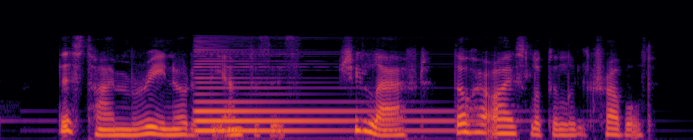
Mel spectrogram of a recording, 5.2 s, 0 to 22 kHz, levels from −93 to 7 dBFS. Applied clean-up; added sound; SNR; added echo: neural mask model RNNoise.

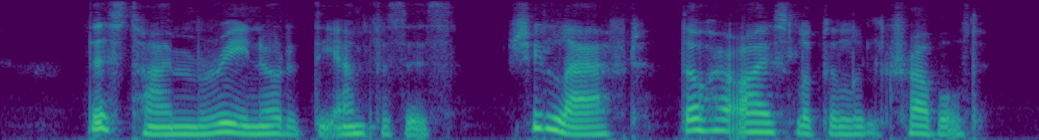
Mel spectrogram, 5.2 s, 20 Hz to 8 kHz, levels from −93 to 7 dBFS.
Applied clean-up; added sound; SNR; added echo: none; none; none; none.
